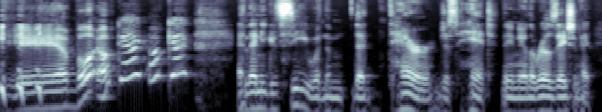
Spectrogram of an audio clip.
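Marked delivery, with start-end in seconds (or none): 0.1-2.0 slow, very high gleeful okay; delighted. Retold or imitated. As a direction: savour it in a squeal of delight. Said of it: "He's like".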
